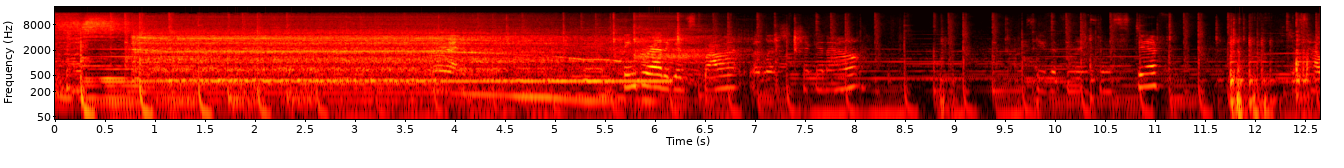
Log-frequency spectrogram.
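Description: Electric mixer whipping egg whites into meringue, the motor running steadily, then winding down with a falling pitch from about four to six seconds in.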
